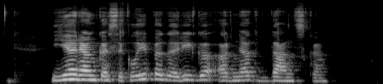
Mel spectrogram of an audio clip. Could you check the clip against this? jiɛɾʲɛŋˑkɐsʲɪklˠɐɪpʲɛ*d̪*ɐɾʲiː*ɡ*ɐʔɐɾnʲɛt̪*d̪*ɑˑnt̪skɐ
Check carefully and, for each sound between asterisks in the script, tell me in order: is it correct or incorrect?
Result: correct, correct, correct

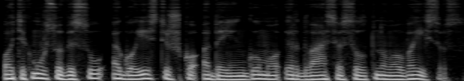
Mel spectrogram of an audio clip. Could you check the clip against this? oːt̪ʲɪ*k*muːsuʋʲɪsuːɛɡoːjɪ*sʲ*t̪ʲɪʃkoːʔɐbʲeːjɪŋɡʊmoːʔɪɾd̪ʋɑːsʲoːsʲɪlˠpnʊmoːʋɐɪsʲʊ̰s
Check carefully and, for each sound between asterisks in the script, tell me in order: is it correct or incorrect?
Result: correct, correct

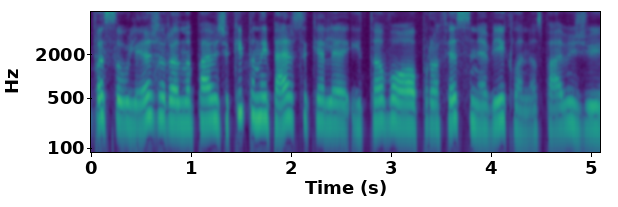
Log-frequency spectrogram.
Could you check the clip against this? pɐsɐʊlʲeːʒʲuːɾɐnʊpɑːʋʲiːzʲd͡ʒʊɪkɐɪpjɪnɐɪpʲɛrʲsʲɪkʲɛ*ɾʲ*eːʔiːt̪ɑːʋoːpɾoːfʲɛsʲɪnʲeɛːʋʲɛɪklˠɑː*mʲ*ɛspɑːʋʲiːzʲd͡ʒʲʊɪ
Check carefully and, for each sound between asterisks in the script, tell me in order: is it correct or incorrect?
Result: incorrect: lʲ, incorrect: nʲ

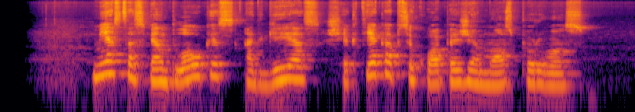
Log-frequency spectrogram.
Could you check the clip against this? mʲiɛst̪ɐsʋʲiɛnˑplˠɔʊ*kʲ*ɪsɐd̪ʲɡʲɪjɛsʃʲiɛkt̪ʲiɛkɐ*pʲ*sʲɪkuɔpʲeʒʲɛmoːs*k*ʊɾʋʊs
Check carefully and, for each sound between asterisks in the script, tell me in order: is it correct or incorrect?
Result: correct, correct, incorrect: p

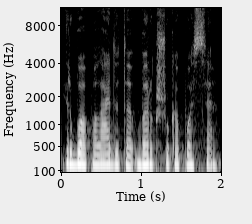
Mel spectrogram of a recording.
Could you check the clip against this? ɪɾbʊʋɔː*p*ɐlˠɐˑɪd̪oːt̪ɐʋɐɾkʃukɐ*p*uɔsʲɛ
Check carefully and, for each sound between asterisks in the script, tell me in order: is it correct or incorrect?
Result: correct, correct

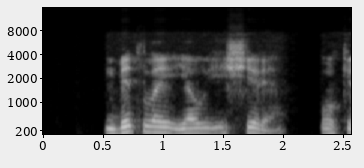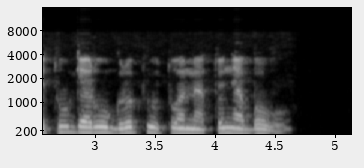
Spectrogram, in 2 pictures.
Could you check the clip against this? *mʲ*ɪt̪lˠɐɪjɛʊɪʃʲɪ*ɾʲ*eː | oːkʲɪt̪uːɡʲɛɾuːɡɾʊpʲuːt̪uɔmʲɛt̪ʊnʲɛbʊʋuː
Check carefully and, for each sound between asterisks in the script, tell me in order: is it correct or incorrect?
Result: incorrect: bʲ, correct

